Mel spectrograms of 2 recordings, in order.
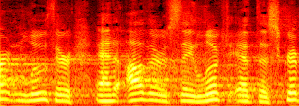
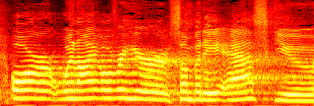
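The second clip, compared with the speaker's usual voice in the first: ordinary delivery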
